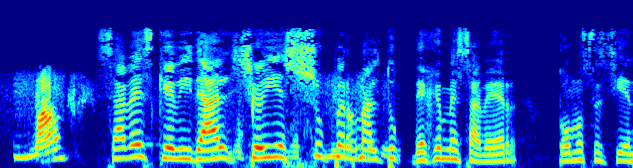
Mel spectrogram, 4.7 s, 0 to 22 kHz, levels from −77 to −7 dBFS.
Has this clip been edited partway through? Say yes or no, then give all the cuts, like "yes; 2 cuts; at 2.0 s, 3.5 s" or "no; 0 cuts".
yes; 1 cut; at 3.0 s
